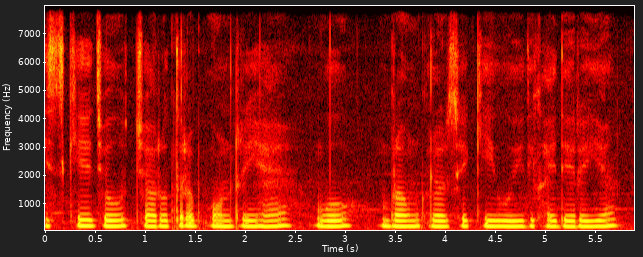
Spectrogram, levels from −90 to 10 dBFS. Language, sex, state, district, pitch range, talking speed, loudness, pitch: Hindi, female, Uttar Pradesh, Saharanpur, 195-210 Hz, 165 wpm, -16 LUFS, 200 Hz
